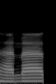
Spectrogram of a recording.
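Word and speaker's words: 한: kalimat gitu ya Nah itu hanya menjadi Han ya Han Se ne ya kalau sama 20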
